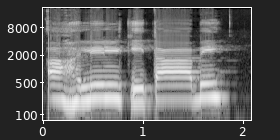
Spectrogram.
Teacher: अहलिल किताबी हमज़ा को हा के साथ मिलाएंगे और हा को गले के निचले हिस्से से निकालेंगे। लाम को लाम के साथ मिलाएंगे क्योंकि लाम के ऊपर जज़म है।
